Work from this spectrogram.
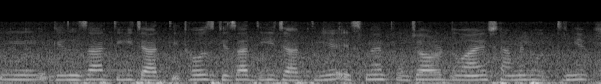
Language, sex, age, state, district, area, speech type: Urdu, female, 30-45, Uttar Pradesh, Rampur, urban, spontaneous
